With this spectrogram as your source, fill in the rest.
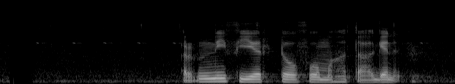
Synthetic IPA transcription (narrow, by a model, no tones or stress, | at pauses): rnːiːfiərʈoːfoːmɐɦɐt̪aːɡænə̰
